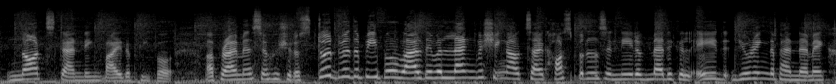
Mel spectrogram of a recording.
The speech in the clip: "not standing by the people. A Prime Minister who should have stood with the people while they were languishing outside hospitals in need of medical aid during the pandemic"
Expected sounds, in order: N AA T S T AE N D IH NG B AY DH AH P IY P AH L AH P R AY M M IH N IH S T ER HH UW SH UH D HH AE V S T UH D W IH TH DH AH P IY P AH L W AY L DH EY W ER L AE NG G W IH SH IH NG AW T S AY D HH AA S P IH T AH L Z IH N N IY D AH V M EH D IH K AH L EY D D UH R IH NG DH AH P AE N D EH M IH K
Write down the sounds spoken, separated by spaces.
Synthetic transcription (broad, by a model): N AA T S T AE N D IH NG B AY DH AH P IY P AH L AH P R AY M M IH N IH S T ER HH UW SH UH D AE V S T UH D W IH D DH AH P IY P AH L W AY L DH EY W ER L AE NG G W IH SH IH NG AW T S AY D HH AA S P IH T AH L Z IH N N IY D AH V M EH D IH K AH L EY D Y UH R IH NG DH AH P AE N D EH M IH K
